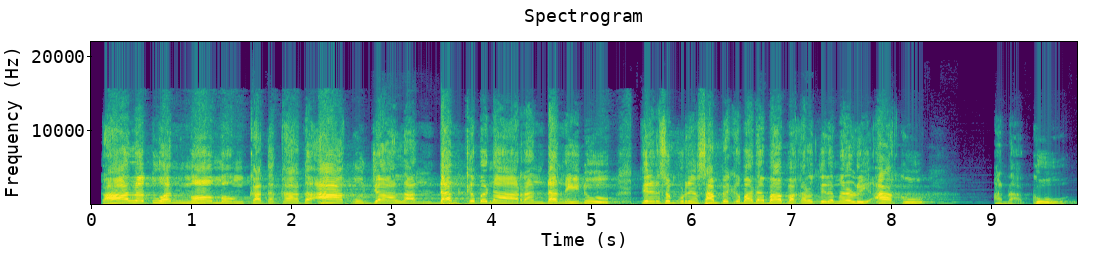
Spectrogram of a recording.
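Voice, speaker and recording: A man preaches in a high, bright voice that leaps up and down as he questions the congregation. He drops to near-quiet lines and then bursts into shouts. The sound carries a long church-hall reverb. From Indonesia. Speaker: pastor. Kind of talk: sermon.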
